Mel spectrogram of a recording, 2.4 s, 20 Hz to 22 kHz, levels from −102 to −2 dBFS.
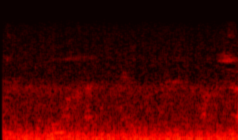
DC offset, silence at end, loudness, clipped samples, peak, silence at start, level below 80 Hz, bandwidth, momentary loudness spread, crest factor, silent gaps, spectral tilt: under 0.1%; 0 s; -63 LUFS; under 0.1%; -50 dBFS; 0 s; -66 dBFS; 13.5 kHz; 2 LU; 12 dB; none; -5.5 dB/octave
